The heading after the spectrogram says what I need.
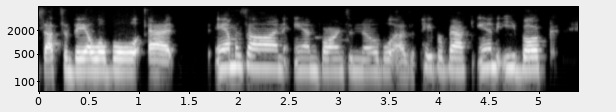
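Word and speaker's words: Barnes & Noble: uh i have to give you kudos for pronouncing it barnes and noble my one of my mom's the biggest pet peeve she worked there was when folks would say barnes and nobles oh no there's no man no but it's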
